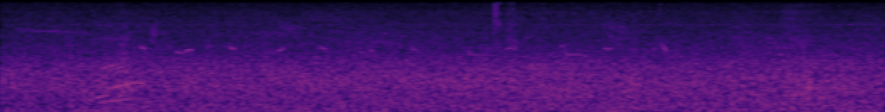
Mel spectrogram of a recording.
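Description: Quiet outdoor ambience: a steady faint hiss with faint, scattered bird chirps.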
